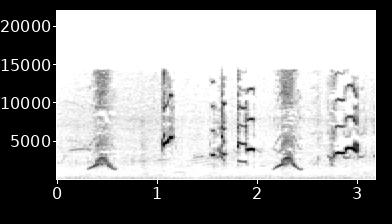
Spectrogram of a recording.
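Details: Rough, harsh song of a white-rumped shama with tail open: two clear inverted-V whistles framing sharp high chirps and short rasping notes, over faint low background hum.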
